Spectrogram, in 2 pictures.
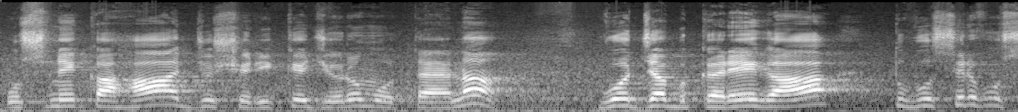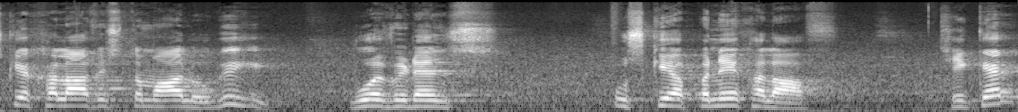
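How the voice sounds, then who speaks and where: In a clearly noisy room recording, a Pakistani-accented woman explains the law to a class, mixing English legal terms with Urdu. She speaks at a measured pace in a medium-pitched voice with fairly even intonation, frequently checking comprehension with brief tag questions.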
